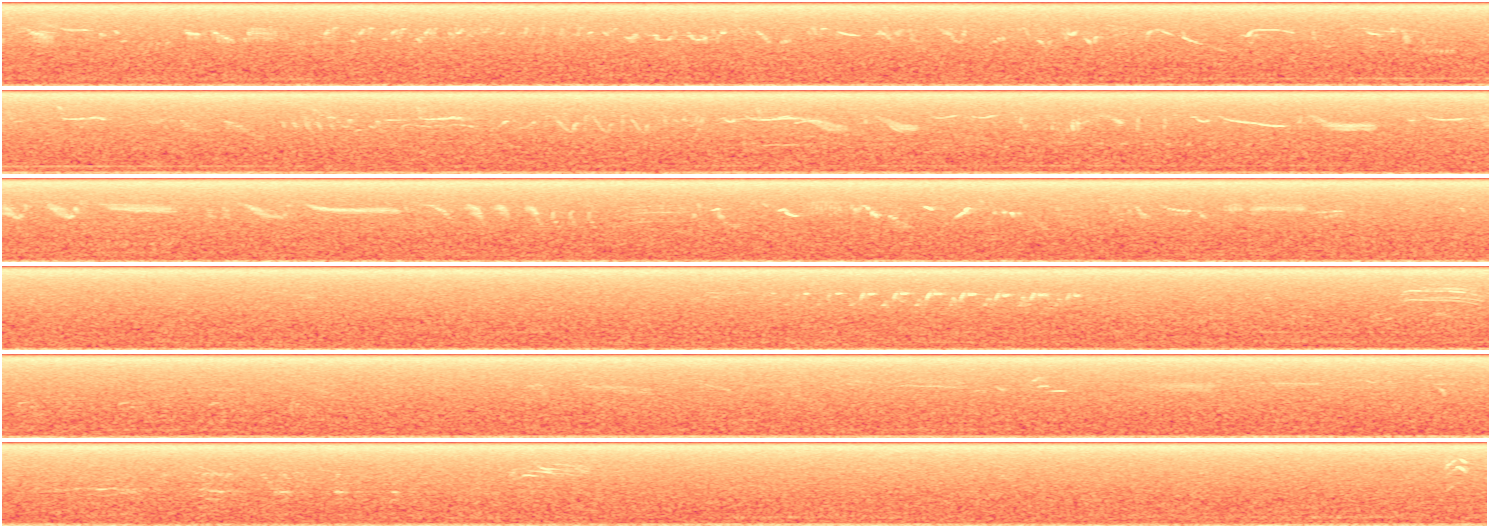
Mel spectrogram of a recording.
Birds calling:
Erckel's Francolin (Pternistis erckelii), Eurasian Skylark (Alauda arvensis), Hawaii Amakihi (Chlorodrepanis virens)

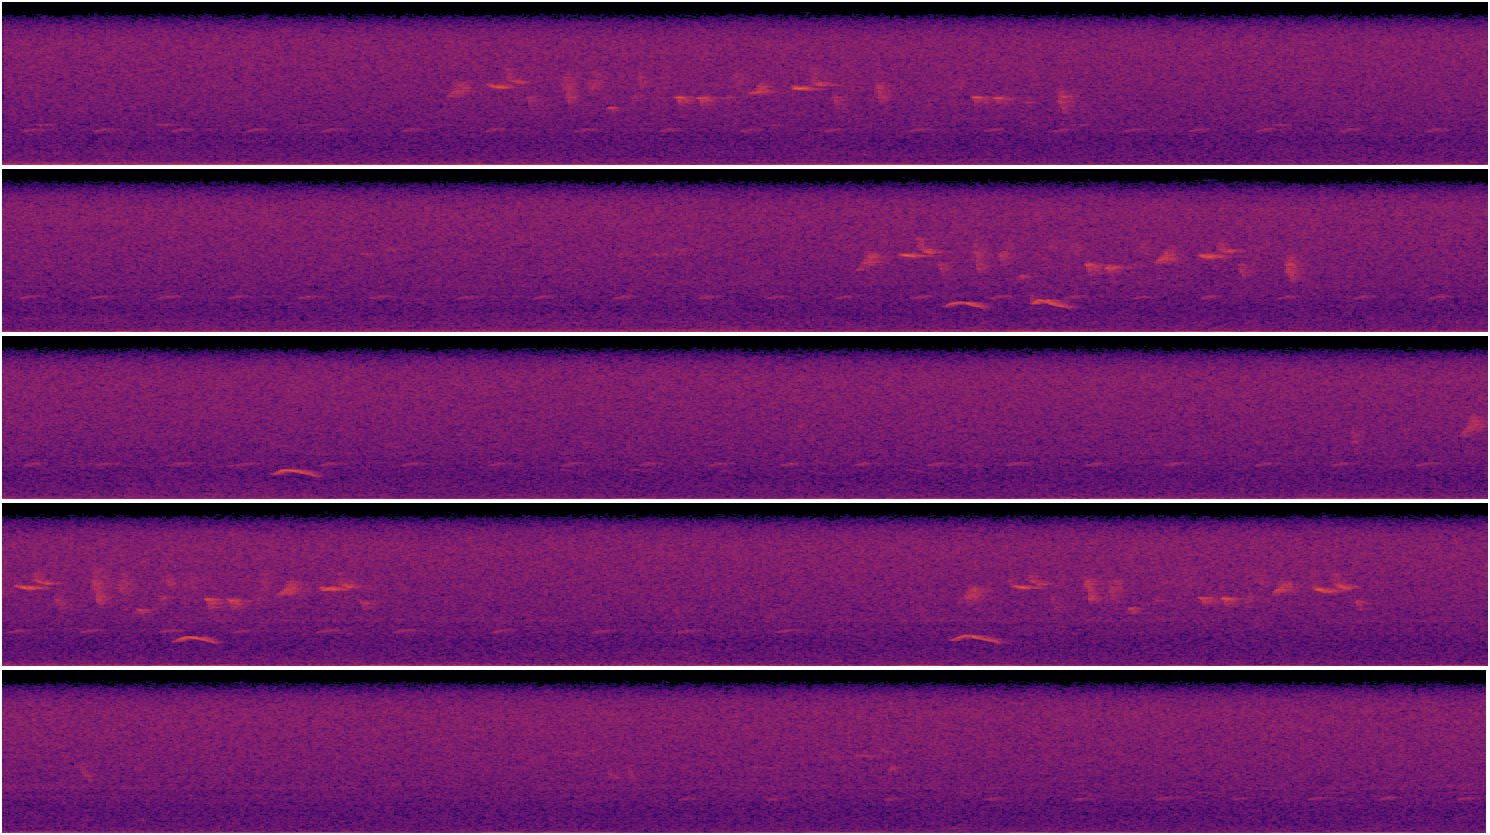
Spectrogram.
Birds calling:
Chestnut-capped Brushfinch (Arremon brunneinucha), Black-chested Jay (Cyanocorax affinis)

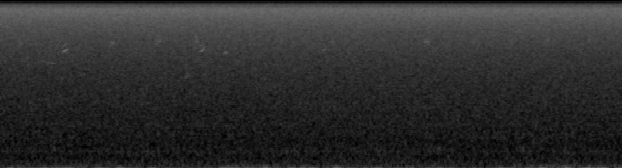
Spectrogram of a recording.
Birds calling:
White-crowned Sparrow (Zonotrichia leucophrys), Rock Wren (Salpinctes obsoletus)

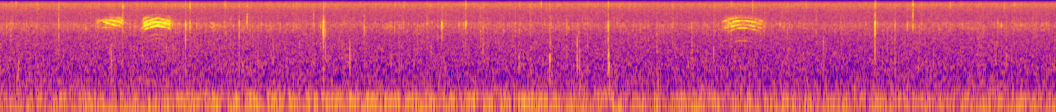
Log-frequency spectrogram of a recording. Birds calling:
Hawaii Amakihi (Chlorodrepanis virens)

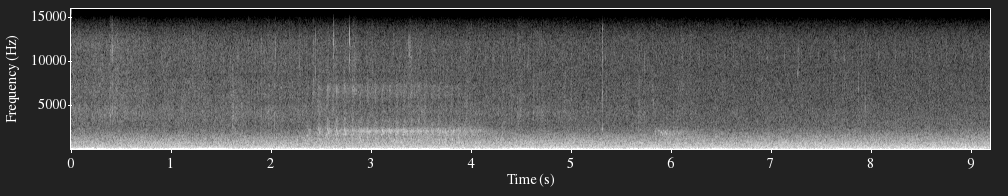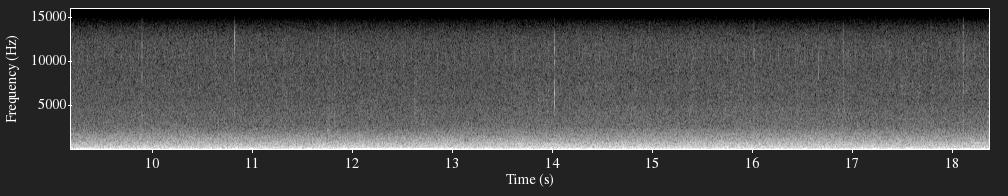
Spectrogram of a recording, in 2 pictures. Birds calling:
Red-bellied Woodpecker (Melanerpes carolinus)

